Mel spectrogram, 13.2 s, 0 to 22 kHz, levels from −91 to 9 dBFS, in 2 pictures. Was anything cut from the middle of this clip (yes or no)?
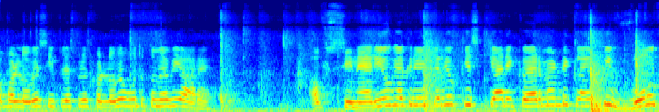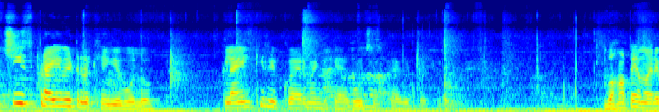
no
